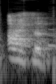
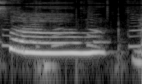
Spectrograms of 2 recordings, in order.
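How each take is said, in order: First: Said in the usual way. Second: High, loud squeaked exclamation; squeaky voice. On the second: Real, not acted. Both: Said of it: "my voice just, like, squeaked like crazy".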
